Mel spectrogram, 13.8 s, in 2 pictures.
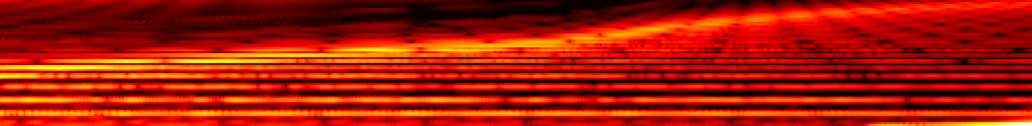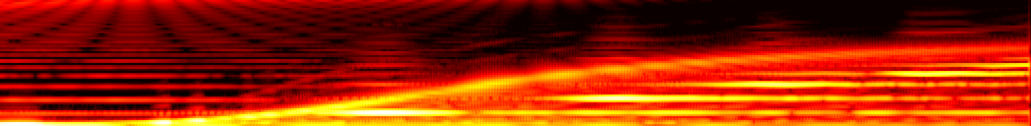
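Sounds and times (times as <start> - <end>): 
Roland Jupiter-6 synthesizer tone with beautiful overtones: 5.9 - 13.7.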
